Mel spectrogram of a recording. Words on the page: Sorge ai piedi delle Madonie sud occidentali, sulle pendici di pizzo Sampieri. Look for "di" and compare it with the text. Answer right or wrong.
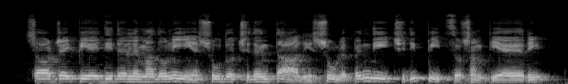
right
